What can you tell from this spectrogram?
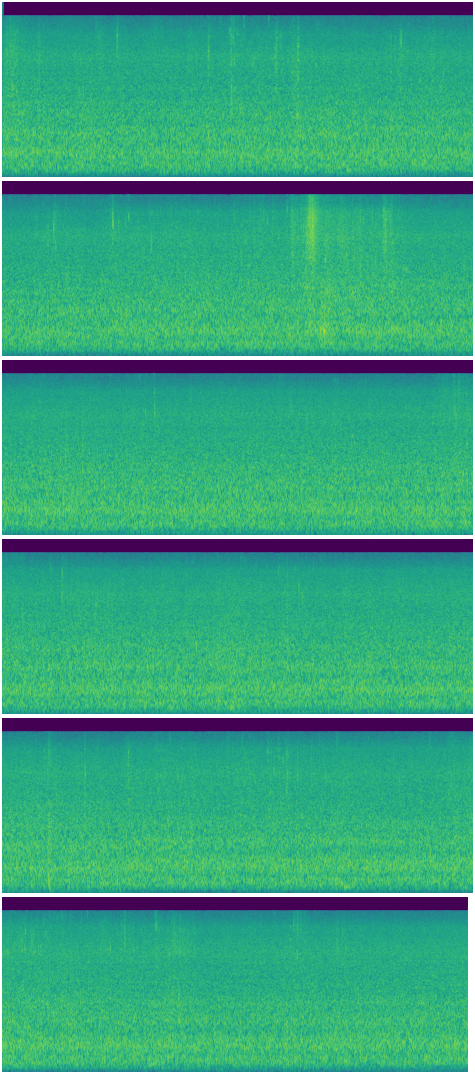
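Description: A swollen, fast-flowing muddy river rushing steadily. One short sharp sound stands out about eight seconds in.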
